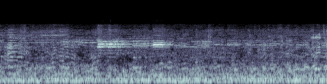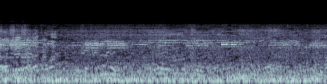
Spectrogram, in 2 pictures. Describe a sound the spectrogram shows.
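A crowd of men talks and murmurs outdoors.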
